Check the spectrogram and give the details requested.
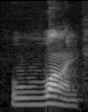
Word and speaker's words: won: And some students by mistake pronounce it won. It is not won, it is won.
